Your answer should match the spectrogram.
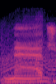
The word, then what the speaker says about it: Madge: It's Madge, which rhymes with badge, as in duh, and no as in more than you.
